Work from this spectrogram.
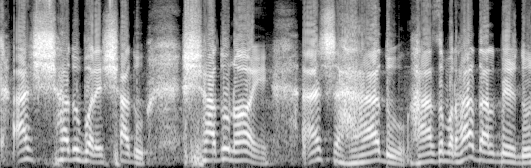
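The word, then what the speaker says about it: أشهد: ভুল করে পরে আশহাদু পড়ে সাধু সাধু নয় আশহাদু হাবর হাফ পেশ দুই উচ্চারণ কি হবে আশহাদু আশহাদু আল্লা ইলাহা এই লা এখানে তিন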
